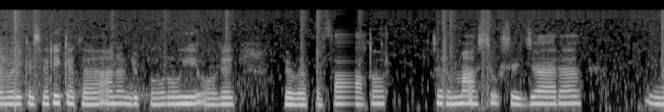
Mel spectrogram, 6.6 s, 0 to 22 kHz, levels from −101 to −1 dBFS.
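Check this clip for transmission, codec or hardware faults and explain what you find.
Yes, there are four faults. One runs through the whole speech clip, and three cluster just after "ana dipengaruhi oleh beberapa".

Overdone noise removal runs throughout. Noise suppression set too aggressively cuts individual frequency bands whenever they sit near its noise estimate, taking quiet parts of the voice with them. The background drops and breaks up into twinkling specks.

A call audio freeze occurs from 3.37 to 3.57 s. The sound stalls for 177 ms, with the last fragment drawn out as a fading buzz or hiss before speech resumes exactly where it stopped. Nothing is lost, only delayed. The likely cause is late packets draining the jitter buffer, leaving the receiver to extend what it had.

A skip ahead occurs from 3.65 to 3.68 s. Roughly a tenth of a second of speech is dropped, as happens when an overfull jitter buffer discards queued audio. 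Playback lurches forward, and the two sides are spliced almost directly with only a sliver of fill.

A jitter buffer slow-down runs from 3.79 to 4.66 s. The receiver rebuilt its reserve by repeating single pitch periods and pause fragments, adding 89 ms. Speech plays at about 90% speed at unchanged pitch, so sounds are stretched.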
